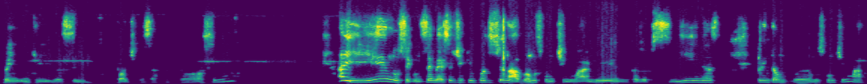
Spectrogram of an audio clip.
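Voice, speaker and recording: A Brazilian-accented man talks through his slides as a theatre teacher for older adults, chatty and full of tag questions. His voice sits at an ordinary middle pitch for a man. The sound comes through a dull, lo-fi video call. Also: very animated, normal speed, husky. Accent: Brazilian Portuguese. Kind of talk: conference presentation over slides. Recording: dull lo-fi online call audio.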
